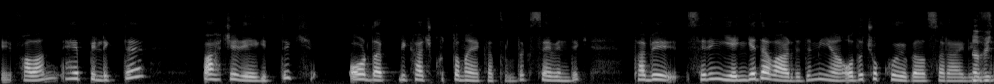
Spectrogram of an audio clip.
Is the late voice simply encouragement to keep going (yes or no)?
no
